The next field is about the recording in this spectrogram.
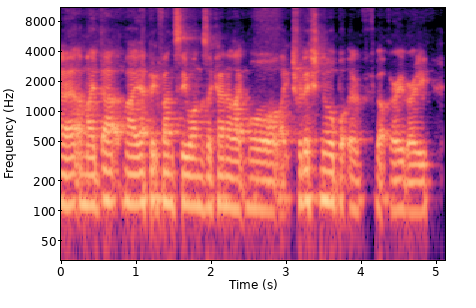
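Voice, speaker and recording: Delivery is very fast and monotone, with flat intonation. Noticeable background noise runs underneath. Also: man, medium pitch for a man. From mixed Irish and English upbringing. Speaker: fantasy author. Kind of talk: casual interview chat. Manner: halting, many fillers and repetitions.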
